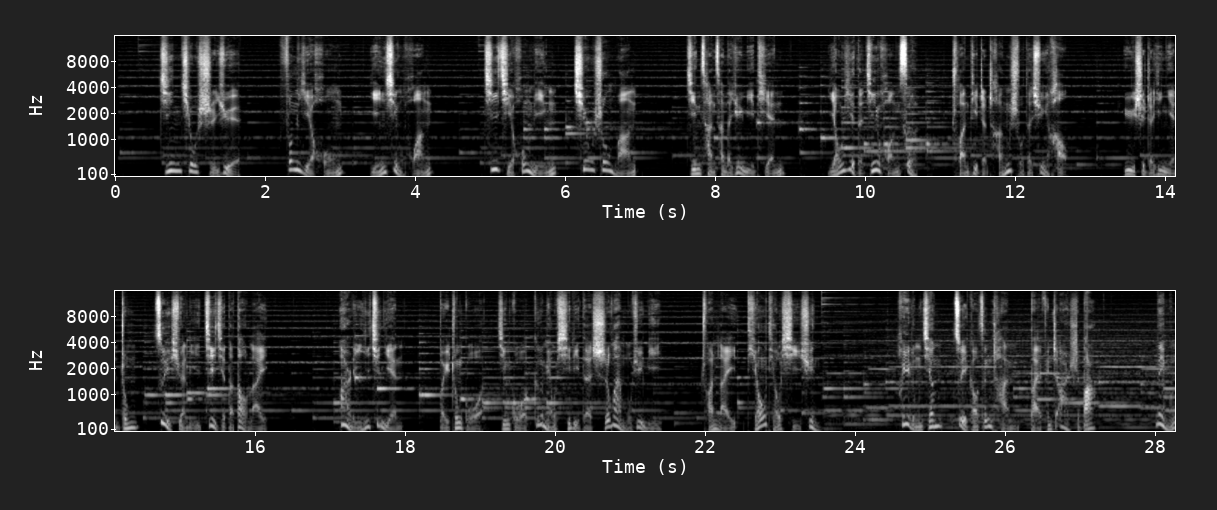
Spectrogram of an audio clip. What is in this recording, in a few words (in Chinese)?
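男国大音-农业解说片; 割苗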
